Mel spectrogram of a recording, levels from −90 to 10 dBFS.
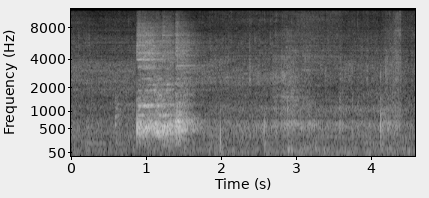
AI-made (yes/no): yes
